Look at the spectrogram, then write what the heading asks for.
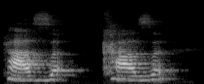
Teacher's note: o s vai ter o som de z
